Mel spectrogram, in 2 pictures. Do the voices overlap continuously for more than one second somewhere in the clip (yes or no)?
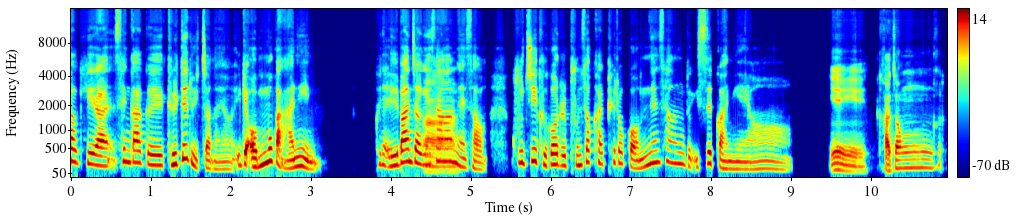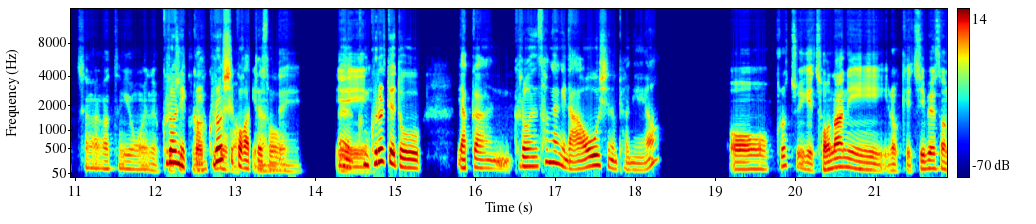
yes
